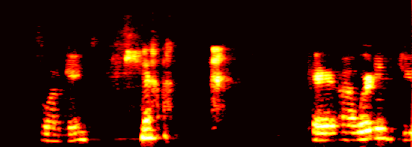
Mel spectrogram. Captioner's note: laughs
